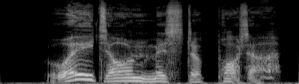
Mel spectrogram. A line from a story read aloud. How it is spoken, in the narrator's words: Professor Quirrell said coldly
